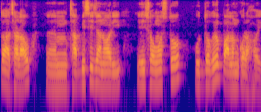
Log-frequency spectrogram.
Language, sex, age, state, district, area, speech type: Bengali, male, 60+, West Bengal, Jhargram, rural, spontaneous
